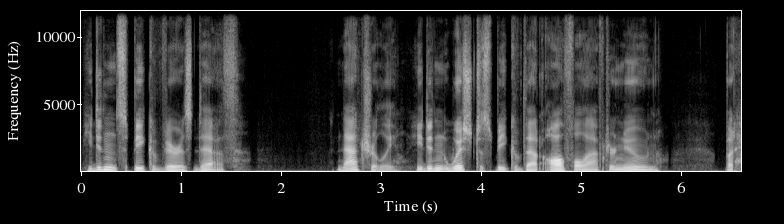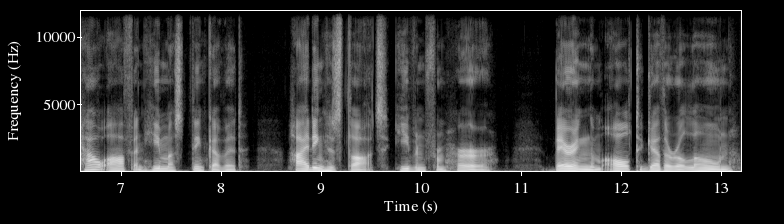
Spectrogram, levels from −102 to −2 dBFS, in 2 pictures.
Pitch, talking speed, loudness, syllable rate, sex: 110 Hz, 155 wpm, -21 LUFS, 4.8 syllables/s, male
